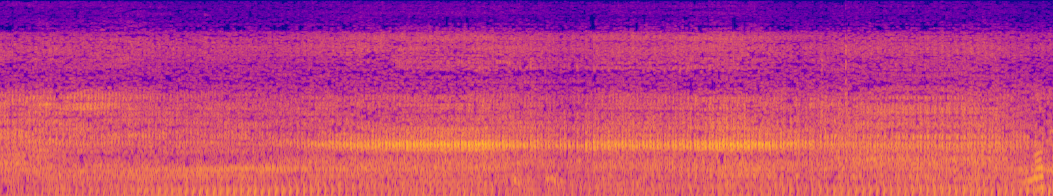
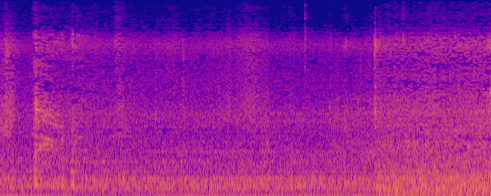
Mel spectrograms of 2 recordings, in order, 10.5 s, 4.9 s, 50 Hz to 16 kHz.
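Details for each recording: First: 2021 Honda PCX ABS scooter at 40,000 km, previously serviced elsewhere, idling: rough pulsing rattle and whining tone near 1 kHz from the variator (CVT) area; front and rear variator to be removed for diagnosis. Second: Honda PCX ABS scooter engine at 60,000 km, regularly given variator maintenance, idling with a steady even low hum and no rattle or whine from the variator; normal idle.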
